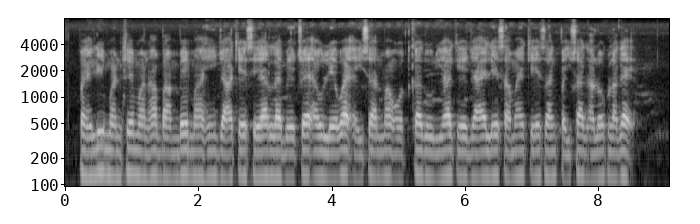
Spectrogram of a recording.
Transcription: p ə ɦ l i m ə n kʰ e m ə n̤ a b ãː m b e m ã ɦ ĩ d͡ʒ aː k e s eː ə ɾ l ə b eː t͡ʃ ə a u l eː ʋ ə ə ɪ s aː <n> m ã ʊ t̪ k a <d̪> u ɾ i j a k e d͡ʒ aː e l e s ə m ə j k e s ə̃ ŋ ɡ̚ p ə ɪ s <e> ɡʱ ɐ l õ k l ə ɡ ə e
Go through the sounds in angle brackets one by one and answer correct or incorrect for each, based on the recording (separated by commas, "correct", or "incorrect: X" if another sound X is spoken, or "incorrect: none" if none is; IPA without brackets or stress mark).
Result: correct, correct, incorrect: a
